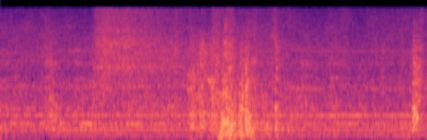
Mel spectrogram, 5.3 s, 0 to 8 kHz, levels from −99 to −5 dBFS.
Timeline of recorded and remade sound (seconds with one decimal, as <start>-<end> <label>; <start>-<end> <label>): 0.0-5.3 recorded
